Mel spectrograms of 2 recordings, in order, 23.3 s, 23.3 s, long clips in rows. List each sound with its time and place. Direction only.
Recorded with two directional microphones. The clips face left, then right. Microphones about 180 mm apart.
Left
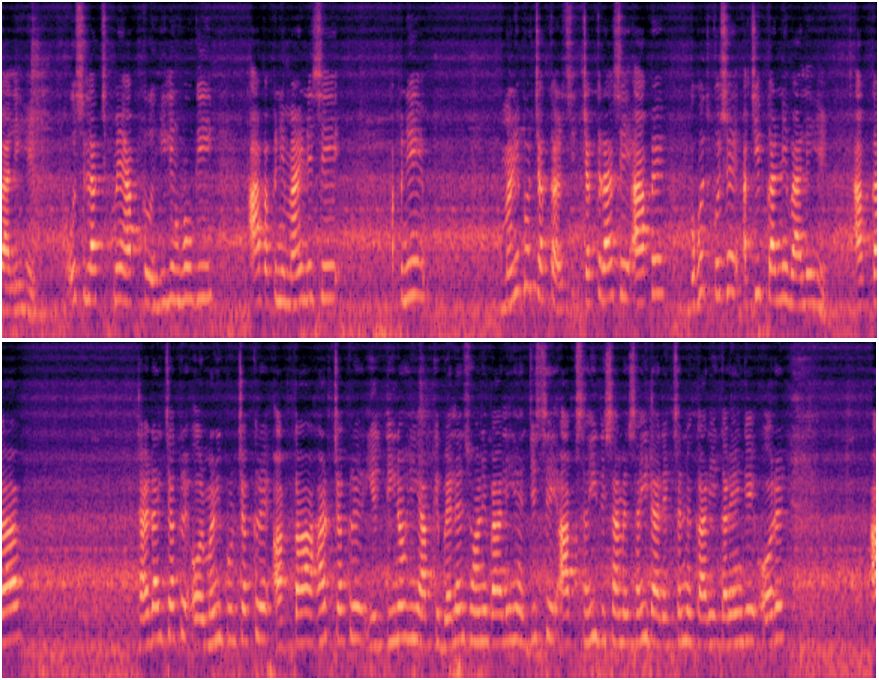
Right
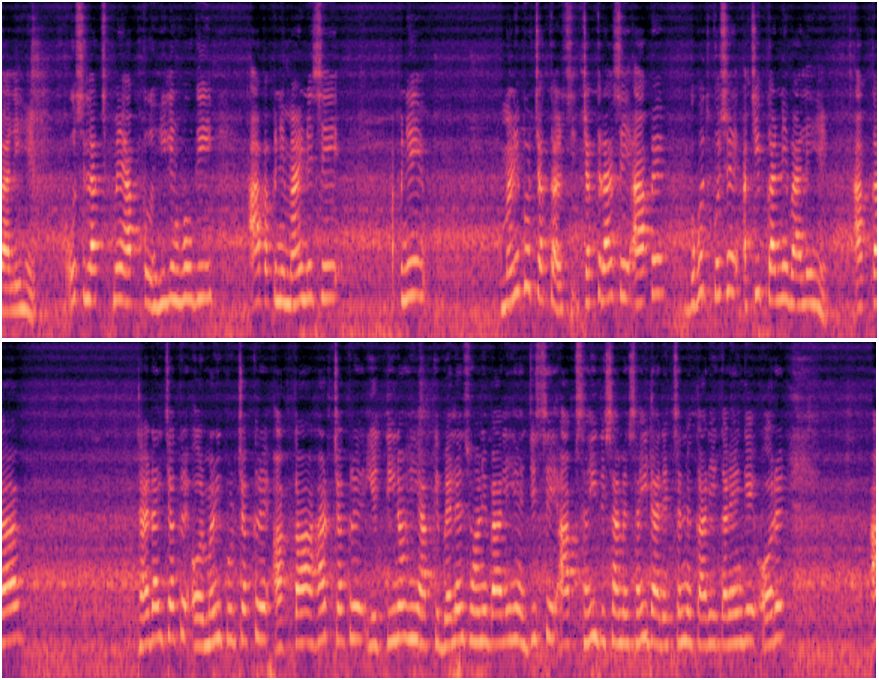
0.0 s a woman's voice: 25° right (ahead or behind)
6.7 s a woman's voice: 25° right (ahead or behind)
13.5 s a woman's voice: 25° right (ahead or behind)
23.3 s quack: 30° right (ahead or behind)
